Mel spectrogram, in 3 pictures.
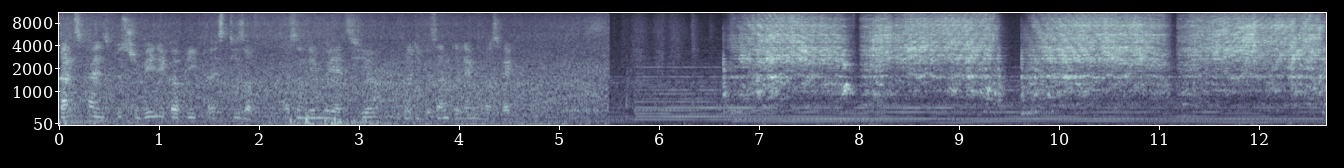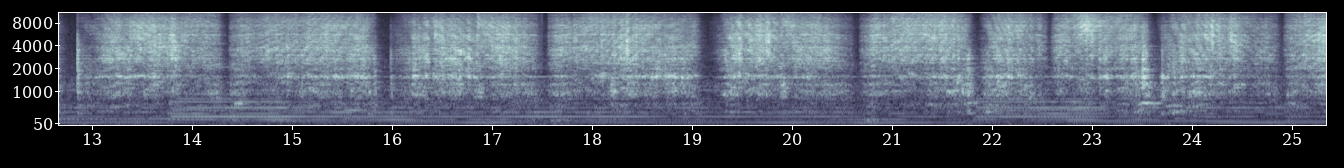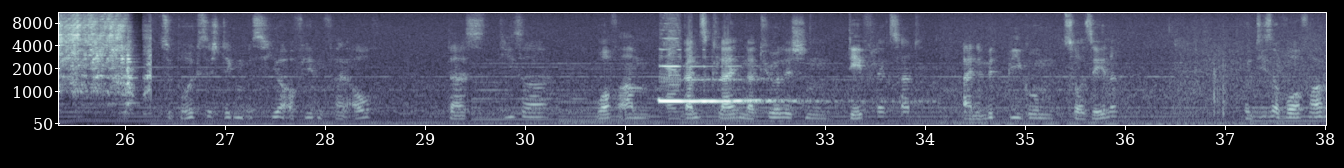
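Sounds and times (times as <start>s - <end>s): rasp strokes on wood: 6.6s - 26.3s.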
